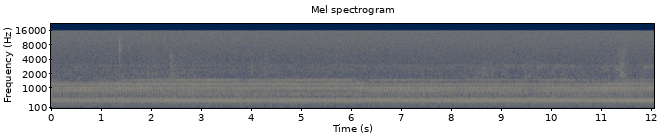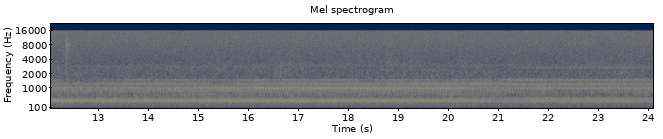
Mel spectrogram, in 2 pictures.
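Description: A steady hum of several held tones that never changes, with a few faint clicks as a pry tool and pliers work at the phone screen's frame on the hot plate.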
